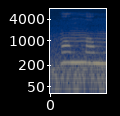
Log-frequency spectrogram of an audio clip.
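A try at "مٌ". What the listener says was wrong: kok jadi mum? Pakai un. Kan semuanya pakai un. Mun. Bukan mum ya, tapi mun.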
